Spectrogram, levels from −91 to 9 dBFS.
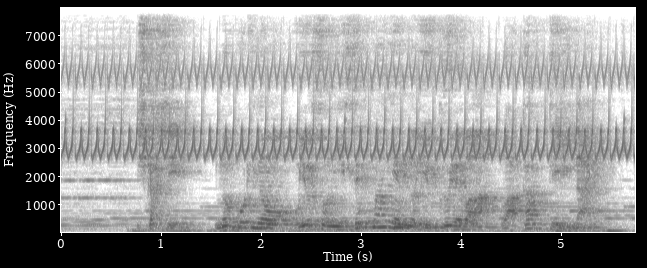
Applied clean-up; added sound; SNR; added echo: none; Siren; 3 dB; reverberation time 0.6 s.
